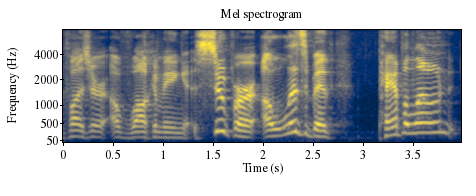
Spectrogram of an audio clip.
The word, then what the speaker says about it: Pampalone: I have the pleasure of welcoming Super Elizabeth Pampalone. Did I say it right? Is it Pampalone? That's right. God, nailed it.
